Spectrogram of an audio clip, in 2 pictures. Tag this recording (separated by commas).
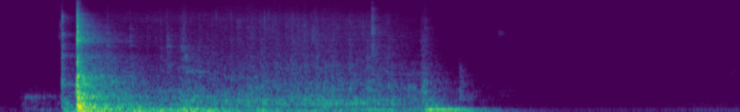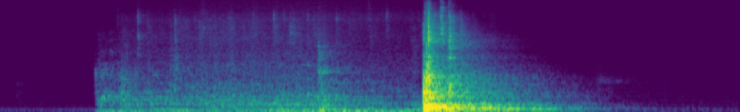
Domestic sounds, Sliding door, Door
